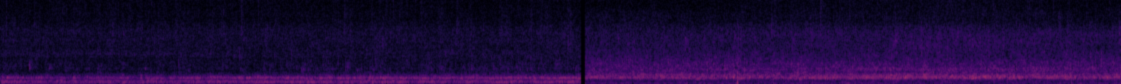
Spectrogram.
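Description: Water spraying steadily from an LED shower head, which lights itself with a small turbine driven by the water flow. For the first half a few steady tones sit under the hiss; a brief dropout about seven seconds in is followed by a brighter, fuller spray sound.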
